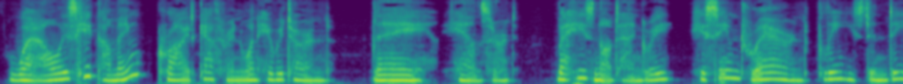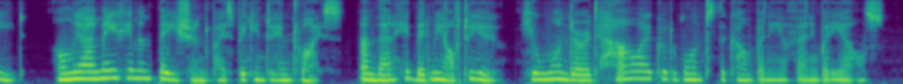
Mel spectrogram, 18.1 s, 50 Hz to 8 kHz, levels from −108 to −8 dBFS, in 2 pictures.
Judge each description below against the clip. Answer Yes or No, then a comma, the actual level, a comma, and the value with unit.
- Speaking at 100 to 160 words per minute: No, average, 175 wpm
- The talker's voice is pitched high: Yes, high, 210 Hz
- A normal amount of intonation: Yes, average, 3.0 semitones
